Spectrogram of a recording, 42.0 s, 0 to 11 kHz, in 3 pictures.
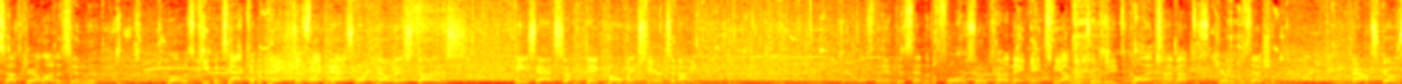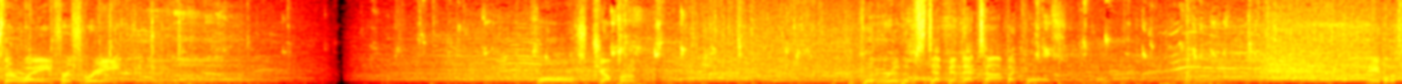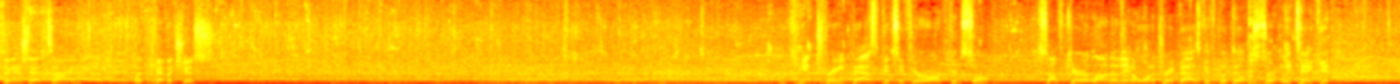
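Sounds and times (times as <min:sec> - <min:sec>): arena crowd noise: 0:00.0 - 0:42.0.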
